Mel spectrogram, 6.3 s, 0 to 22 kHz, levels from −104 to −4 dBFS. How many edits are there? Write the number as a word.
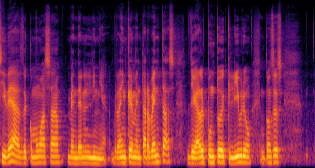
one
